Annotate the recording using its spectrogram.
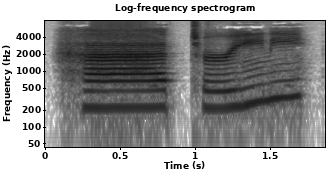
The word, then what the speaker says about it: Hatterene: And a Holo Hatterene, I believe it's pronounced. – Yeah, there you go.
